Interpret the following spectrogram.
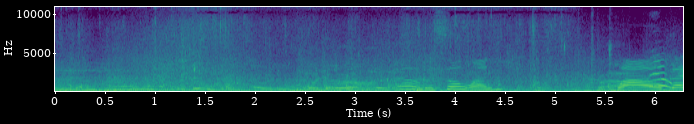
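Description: Wind buffeting the microphone over the low rumble of a boat at sea, with people aboard talking from about two seconds in.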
